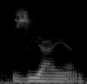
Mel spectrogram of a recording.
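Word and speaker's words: Baal-perazim: And that place was called Bel Prazim. That place was called Bel Prazim. I love that. I had to go and look up the pronunciation because it's Balprazim.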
